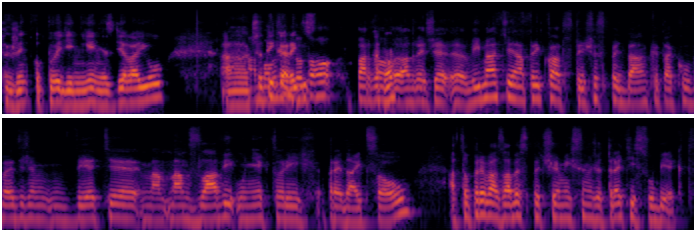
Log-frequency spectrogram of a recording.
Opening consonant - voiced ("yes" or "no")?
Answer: no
